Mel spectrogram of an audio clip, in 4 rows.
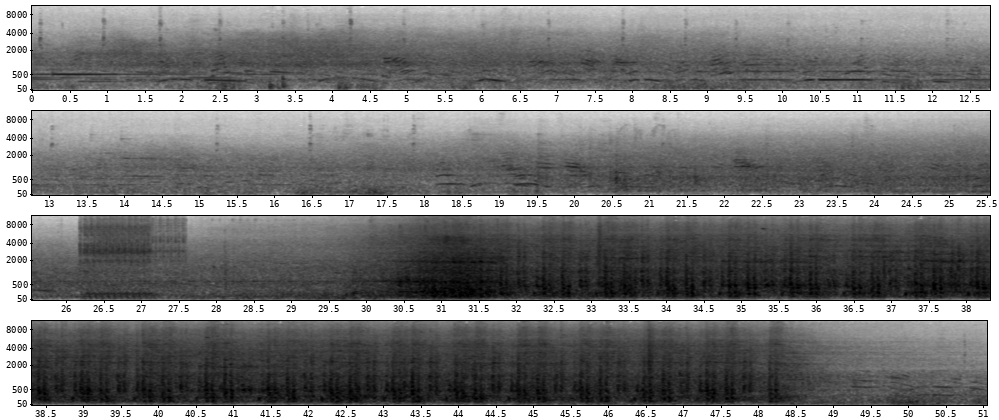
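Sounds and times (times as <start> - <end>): freight train passing: 0.0 - 51.0.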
